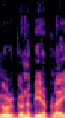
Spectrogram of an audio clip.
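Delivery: put-on Cuban-accented speech. Retelling what the man who ran Stage Door told him: Jack Romano's Cuban accent. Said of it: "he said in his Cuban accent".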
